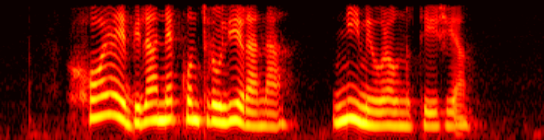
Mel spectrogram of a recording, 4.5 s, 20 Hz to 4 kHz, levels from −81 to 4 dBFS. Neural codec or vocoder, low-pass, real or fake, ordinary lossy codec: codec, 16 kHz, 4 kbps, FunCodec, trained on Chinese and English, 50 frames a second; 3.6 kHz; fake; none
